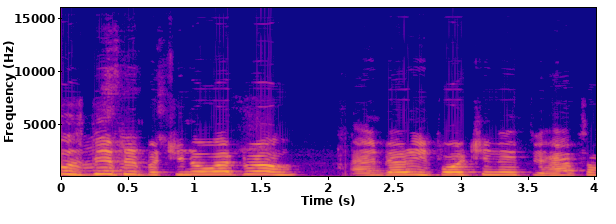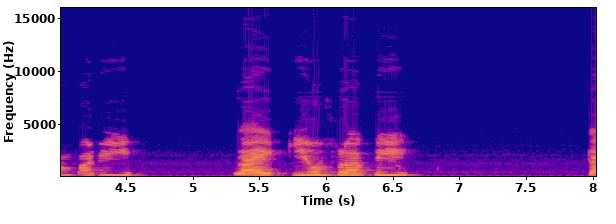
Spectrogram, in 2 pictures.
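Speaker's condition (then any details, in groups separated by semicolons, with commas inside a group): Cerebral palsy; from birth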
